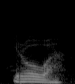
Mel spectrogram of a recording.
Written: rowa

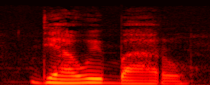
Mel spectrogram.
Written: awi baru

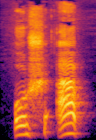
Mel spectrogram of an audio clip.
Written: oxab

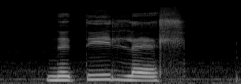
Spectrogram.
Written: nidííleeł

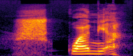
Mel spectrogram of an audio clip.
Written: xkwania

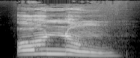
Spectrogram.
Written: onon

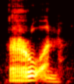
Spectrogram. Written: rruan

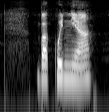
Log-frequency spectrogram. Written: bakuinia’

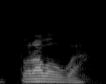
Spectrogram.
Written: torawawa

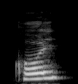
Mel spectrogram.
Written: kol

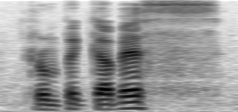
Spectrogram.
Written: rrompecabes

